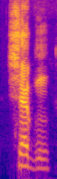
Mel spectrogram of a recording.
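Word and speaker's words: Segun: You say it properly, man, with some oomph. Shegun. That's how you say that okay.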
